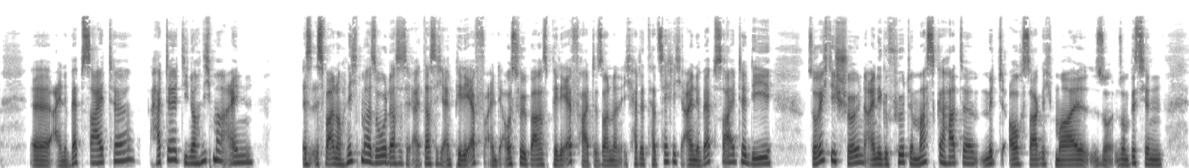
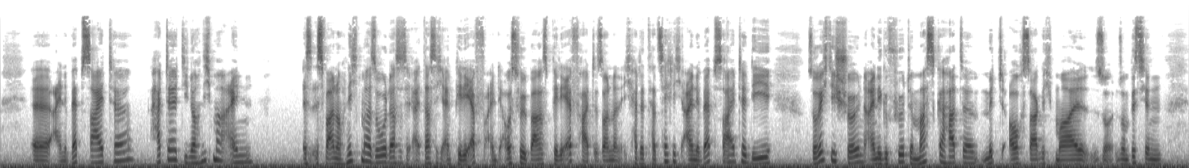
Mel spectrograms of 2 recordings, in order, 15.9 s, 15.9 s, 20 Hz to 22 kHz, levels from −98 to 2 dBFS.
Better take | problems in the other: first | low rumble; faint; throughout; 25 dB below the speech

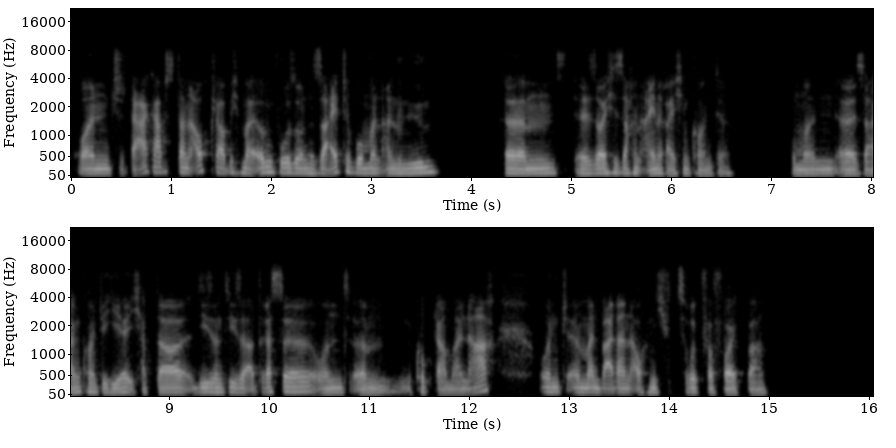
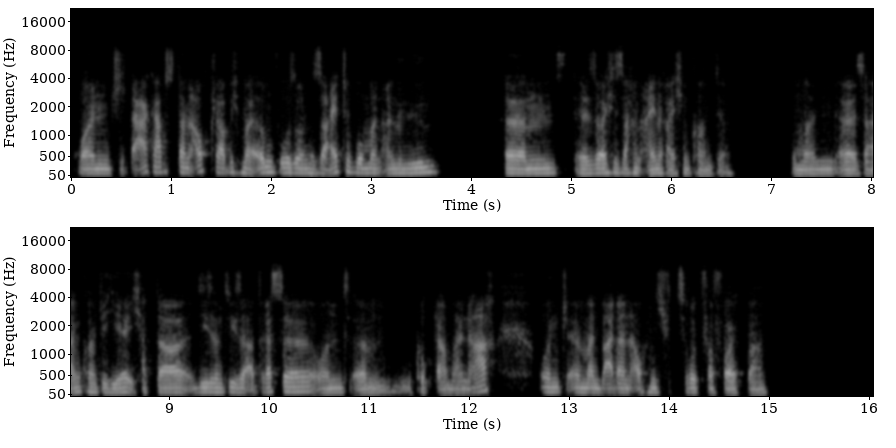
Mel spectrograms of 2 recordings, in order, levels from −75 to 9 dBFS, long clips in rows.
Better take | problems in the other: first | garbled, watery; badly; nothing above 7.5 kHz; slightly in the first

